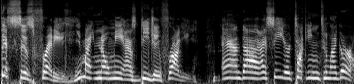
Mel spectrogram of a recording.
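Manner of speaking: very high-pitched, loud, squeaky voice. Retell how a man introduced himself and brought up his girl, in DJ Froggy's squeaky voice. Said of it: "this guy had a way squeakier voice".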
